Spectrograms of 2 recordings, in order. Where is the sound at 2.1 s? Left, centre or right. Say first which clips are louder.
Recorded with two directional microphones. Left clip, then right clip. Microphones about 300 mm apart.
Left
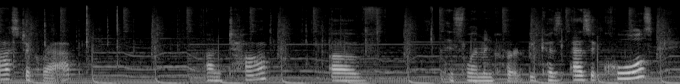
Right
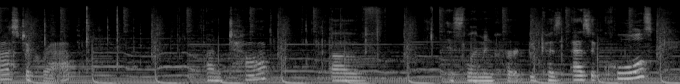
Left 6 dB; centre.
